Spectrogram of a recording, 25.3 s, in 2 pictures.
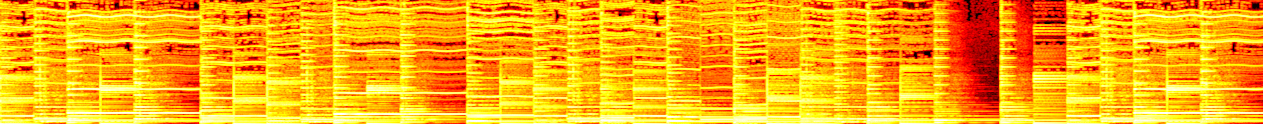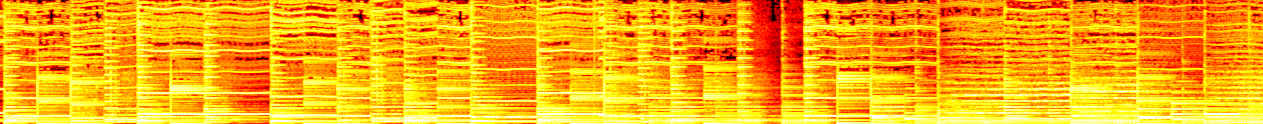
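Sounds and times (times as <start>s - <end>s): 
ranch background music: 0.0s - 25.2s.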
